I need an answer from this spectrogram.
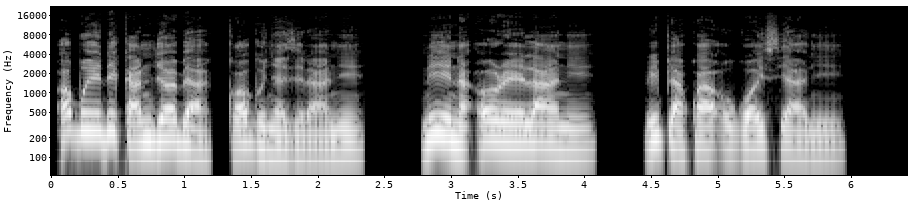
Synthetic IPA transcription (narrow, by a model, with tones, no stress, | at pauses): ɔ˦bʊ˦ɪ˦dɪ˦ka˨n̩˦dɪ˦ɔ˦bja˨kɔ˨˦ɡʊ˨ɲe˨zi˨ɾa˨ɲɪ˦ | ni˦ɦi˨na˨ʔo˦ɾe˦la˦a˨ɲɪ˦ | ɾi˦pja˨kʷa˦ʊ˦ɡʷɔ˦i˦si˦a˨ɲɪ˦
